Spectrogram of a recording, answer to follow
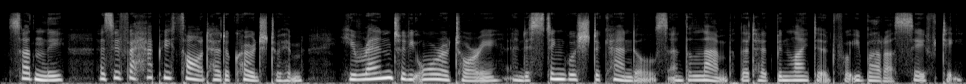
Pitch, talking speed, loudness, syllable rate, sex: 210 Hz, 180 wpm, -15 LUFS, 5.1 syllables/s, female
